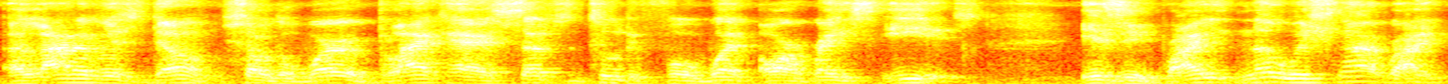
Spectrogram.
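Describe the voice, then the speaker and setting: This American man hosts his own podcast, loosely chatting with listeners and going through chat comments while tossing in "man" and "you feel me." His voice sits at medium pitch, expressive, unhurried and a bit bright. Recorded at home in a roomy space, there's faint ambience and slight background noise.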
